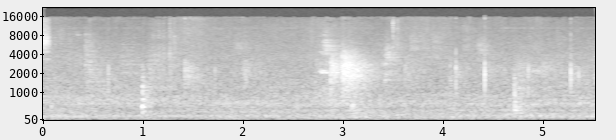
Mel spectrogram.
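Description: Billiard balls click sharply together on a table.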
